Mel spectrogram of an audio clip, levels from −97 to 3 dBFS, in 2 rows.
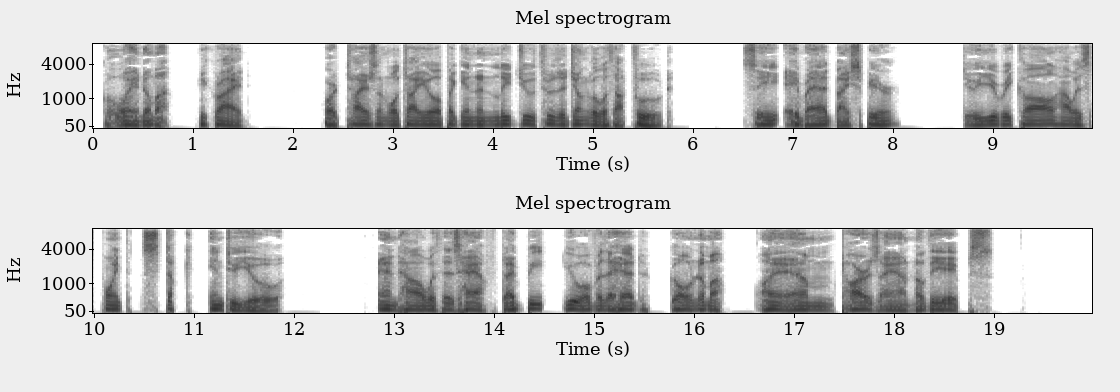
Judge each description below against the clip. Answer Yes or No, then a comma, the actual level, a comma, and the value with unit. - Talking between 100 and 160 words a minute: Yes, average, 155 wpm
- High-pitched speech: No, very low, 85 Hz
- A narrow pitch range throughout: Yes, narrow, 2.1 semitones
